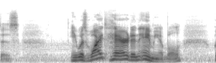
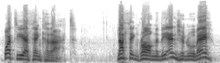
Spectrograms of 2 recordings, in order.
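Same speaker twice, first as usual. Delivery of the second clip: quick, louder and proud; pleased boast; 5 semitones higher, 8 dB louder than usual. A narrator's reading. The Admiral boasting to Charles, quick and proud. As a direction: show off your good heart.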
